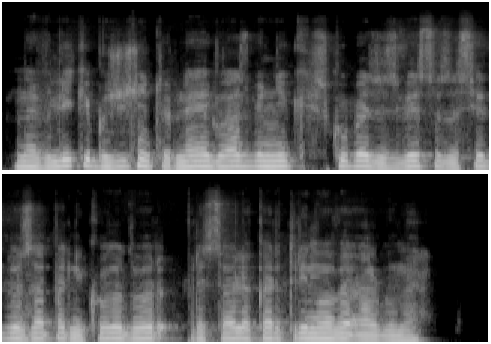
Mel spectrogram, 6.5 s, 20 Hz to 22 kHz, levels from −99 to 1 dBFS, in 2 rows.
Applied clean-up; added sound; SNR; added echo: neural mask model Resemble Enhance denoiser.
